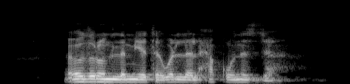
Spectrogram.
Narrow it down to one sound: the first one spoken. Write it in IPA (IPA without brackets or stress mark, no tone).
ʕ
